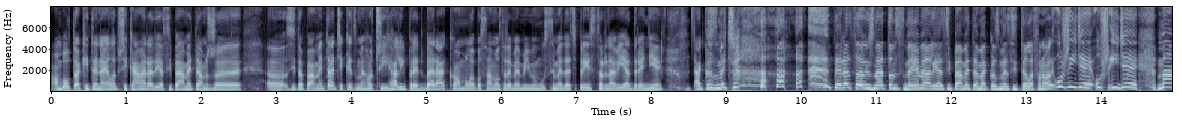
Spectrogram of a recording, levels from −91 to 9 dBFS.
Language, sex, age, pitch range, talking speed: Slovak, female, 20-39, 195-255 Hz, 205 wpm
